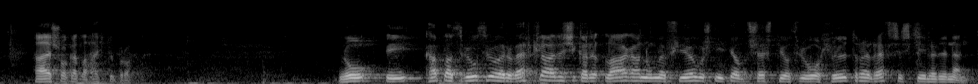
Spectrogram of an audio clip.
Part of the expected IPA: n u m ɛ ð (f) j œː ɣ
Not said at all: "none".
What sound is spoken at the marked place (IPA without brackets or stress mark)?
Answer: f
